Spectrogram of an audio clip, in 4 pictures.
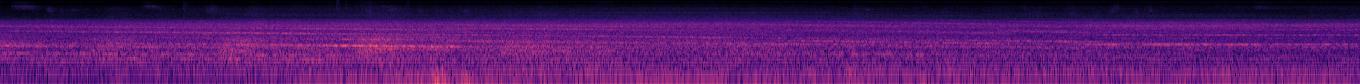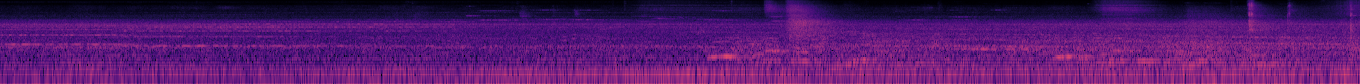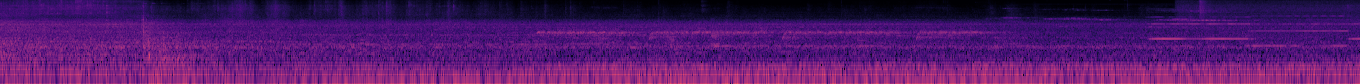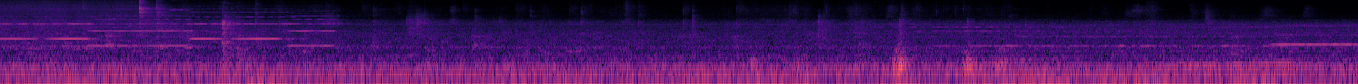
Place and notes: Banqiao Station, Banqiao District, New Taipei City - In MRT station platform
In MRT station platform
